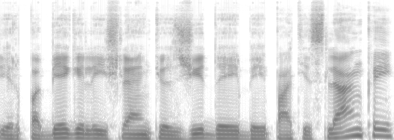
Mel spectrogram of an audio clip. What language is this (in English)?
Lithuanian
